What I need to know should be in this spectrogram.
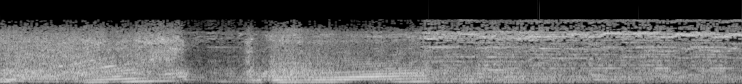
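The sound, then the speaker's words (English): A super-powered high-speed car engine accelerating hard, its loud roar climbing steadily in pitch, dropping briefly as if at a gear change, then climbing again. “super-powered Black Beauty high-speed car of the Green Hornet.”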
